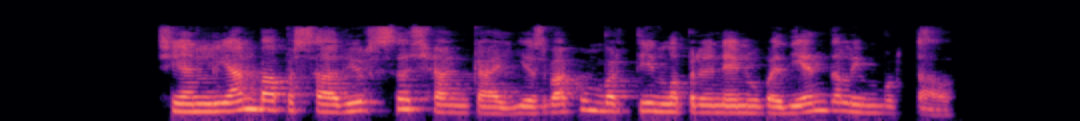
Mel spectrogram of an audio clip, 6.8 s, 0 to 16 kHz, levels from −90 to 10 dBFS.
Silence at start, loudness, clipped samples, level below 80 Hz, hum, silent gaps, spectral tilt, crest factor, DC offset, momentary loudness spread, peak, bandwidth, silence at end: 1 s; -17 LUFS; under 0.1%; -62 dBFS; none; 5.65-5.73 s; -4.5 dB/octave; 16 dB; under 0.1%; 13 LU; -2 dBFS; 8 kHz; 0.8 s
